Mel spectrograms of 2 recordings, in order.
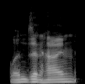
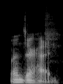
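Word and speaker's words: Lenzerheide: So let's get into Lenzenheim. Is that how you say it? Lenzenheim? Lenzeerheide, Lenzenheim? Lenzeerheide. Okay. Lenzeerheide.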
